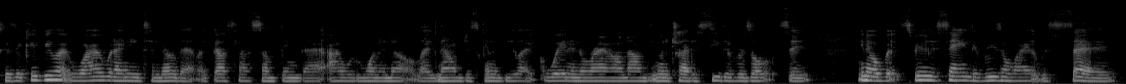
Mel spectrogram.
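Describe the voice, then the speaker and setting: A woman with a soft, mellow voice giving a casual channeled tarot reading, chatty and rambling with many fillers. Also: low voice. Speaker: tarot reader. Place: candlelit room with a tarot table. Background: R&B music playing.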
